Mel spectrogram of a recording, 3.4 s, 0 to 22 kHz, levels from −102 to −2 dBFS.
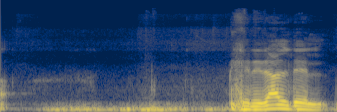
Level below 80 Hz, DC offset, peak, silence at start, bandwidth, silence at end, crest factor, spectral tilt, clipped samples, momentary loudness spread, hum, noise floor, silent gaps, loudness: -42 dBFS; under 0.1%; 0 dBFS; 0 s; 4.4 kHz; 0 s; 16 dB; -11.5 dB/octave; under 0.1%; 22 LU; none; -37 dBFS; none; -14 LUFS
